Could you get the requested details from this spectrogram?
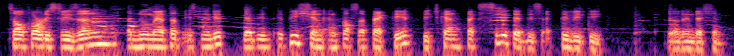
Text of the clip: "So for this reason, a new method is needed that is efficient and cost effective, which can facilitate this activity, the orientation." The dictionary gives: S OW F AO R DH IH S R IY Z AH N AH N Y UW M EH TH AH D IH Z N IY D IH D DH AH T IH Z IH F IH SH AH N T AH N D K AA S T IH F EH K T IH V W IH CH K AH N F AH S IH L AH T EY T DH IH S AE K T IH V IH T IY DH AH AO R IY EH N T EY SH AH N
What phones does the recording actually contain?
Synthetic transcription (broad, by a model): S OW F AO R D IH S R IY Z AH N AH N Y UW M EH T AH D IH S N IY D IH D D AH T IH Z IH F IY SH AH N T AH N K AA S IH F EH K T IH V W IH CH K AH N F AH S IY L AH T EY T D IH S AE K T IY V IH T IY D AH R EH N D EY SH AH N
